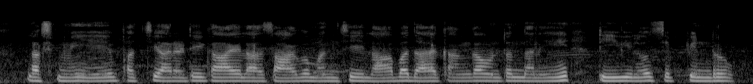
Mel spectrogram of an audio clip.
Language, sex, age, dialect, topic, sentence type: Telugu, female, 18-24, Telangana, agriculture, statement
